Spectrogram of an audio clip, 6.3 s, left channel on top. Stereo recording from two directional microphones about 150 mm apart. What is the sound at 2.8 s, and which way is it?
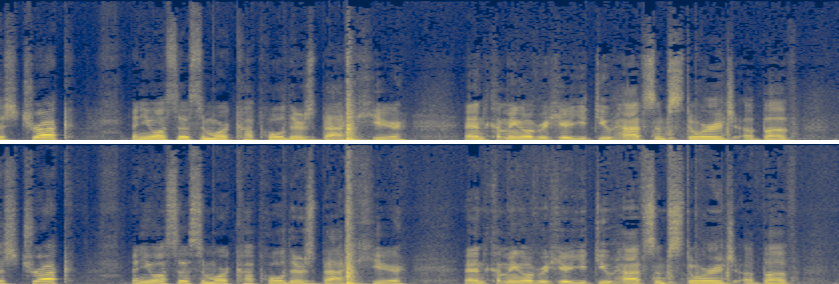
Speech, 20° right (ahead or behind).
